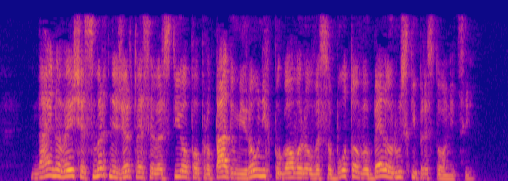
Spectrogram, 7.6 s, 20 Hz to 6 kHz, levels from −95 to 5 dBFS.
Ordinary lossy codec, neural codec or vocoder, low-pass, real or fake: MP3, 48 kbps; none; 5.4 kHz; real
